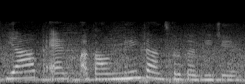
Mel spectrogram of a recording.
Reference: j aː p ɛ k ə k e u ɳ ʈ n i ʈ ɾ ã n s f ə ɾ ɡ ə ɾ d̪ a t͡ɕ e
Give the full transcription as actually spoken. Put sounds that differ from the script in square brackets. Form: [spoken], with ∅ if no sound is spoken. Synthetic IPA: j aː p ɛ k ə k [a] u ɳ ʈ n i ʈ ɾ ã n s f ə ɾ [k] ə ɾ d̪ [i] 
